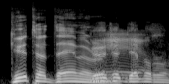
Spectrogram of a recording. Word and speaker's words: Götterdämmerung: And how do you pronounce this? A umlaut? It's like an AE. Götterdämmerung.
